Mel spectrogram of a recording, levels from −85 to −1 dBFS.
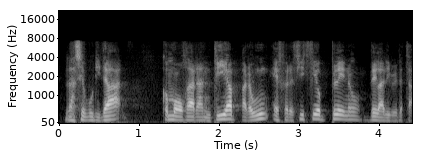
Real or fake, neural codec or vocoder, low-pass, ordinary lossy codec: fake; codec, 16 kHz in and 24 kHz out, 0.6 kbps, FocalCodec, streaming, 4096 codes; 7.2 kHz; none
